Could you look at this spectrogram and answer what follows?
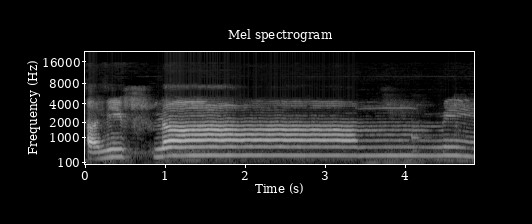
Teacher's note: لام پڑھنے کے بعد فوراً میم پہ نہیں آنا، بلکہ لام کی میم کو اگلی میم سے ملانے کے لیے آپ نے تھوڑا سا ناک میں آواز کو ٹھہرا لینا ہے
